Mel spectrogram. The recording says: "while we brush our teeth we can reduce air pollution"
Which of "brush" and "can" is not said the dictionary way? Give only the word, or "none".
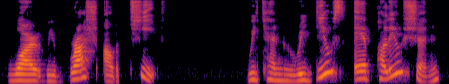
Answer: none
